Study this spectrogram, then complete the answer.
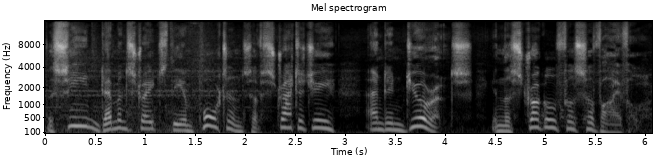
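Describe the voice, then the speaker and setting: A man reads scripted nature documentary narration in a measured, formal storytelling manner. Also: high-pitched, very animated, a little mellow. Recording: music behind the voice. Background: background music.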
